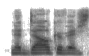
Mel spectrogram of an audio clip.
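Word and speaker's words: Nedeljkovic: the cup eventually so they won't be upset nadelkovich that's how you pronounce it dustin we were like not on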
